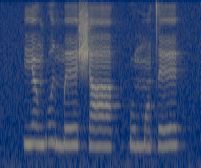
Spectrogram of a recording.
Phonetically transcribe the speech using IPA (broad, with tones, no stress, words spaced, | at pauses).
jɛ̃˦ɡʷi˦˨ meː˦ ʃaː˧ | k͡pu˨mɔ̃˨teː˦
